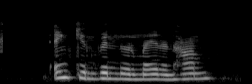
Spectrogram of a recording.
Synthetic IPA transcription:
eŋkənvɪnːəɾmɛjɾɛnɦan

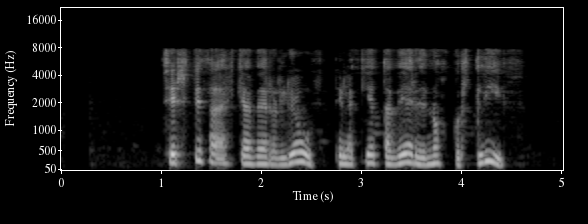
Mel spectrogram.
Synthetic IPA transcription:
θɪr̥t̪ɪθaðɛhcɪaðvɛːɾaljoːwð̥t̪ʰɪlaðcɛːt̪avɛːɾɪðnɔhkʏr̥t̪liːf

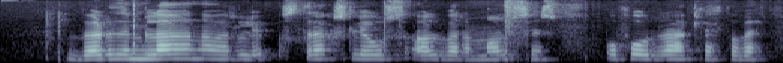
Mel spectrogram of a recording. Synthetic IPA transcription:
vœɾðʏmlaːɣanːavaɾst̪ɾaxsljowsalvaɾamawlsɪns | ɔɣfoːwɾʏɾaːklajft̪awvɛhpɪ̥

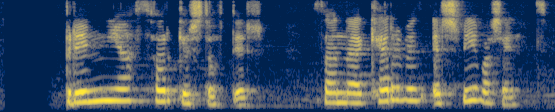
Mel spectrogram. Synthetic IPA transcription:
pɾɪnjaθɔɾcɛɾ̥st̪owht̪ɪɾ̥ | θanːɪɣacʰɛɾvɪðɛɾ̥svɪːvasejn̥t̪

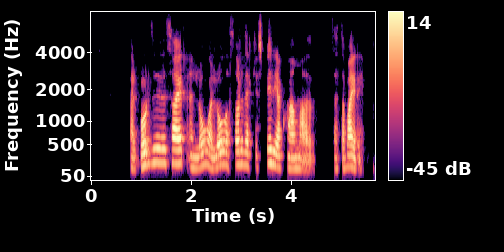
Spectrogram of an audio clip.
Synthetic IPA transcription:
θajɾpɔɾðɪvɪðθajɾɛ̰nloːwɣaloːwɣaθœɾðɪɛhcɪaspɪɾjakʰvaːma̰ð | θɛht̪avaːjɾɪ

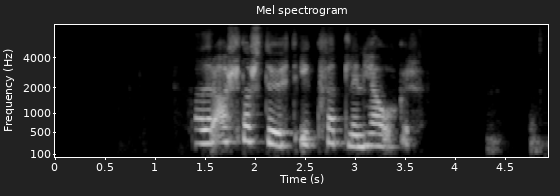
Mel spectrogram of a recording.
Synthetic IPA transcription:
θaðɛɾa̰l̥t̪ast̪ʏht̪ikʰvɛt̪lɪnçaːwɔhkʏɾ̥

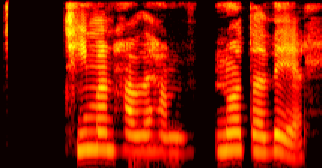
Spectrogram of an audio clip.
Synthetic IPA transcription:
t̪ʰiːmanɦavðɪɦanː | nɔːt̪aðvɛːl̥

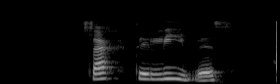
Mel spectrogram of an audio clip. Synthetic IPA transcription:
saxt̪ɪliːvɪð

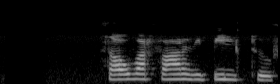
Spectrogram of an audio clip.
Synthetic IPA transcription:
θawvaɾ̥faːɾɪðipilt̪ʰuɾ̥

